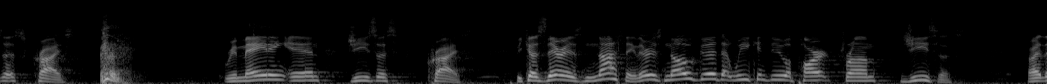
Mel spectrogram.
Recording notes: preached at his church (First Baptist Church of Floral City, Fl)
